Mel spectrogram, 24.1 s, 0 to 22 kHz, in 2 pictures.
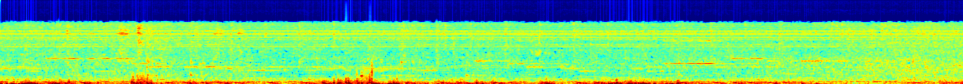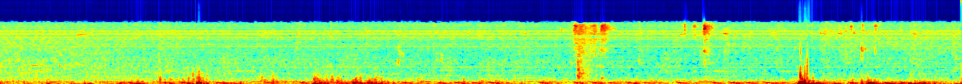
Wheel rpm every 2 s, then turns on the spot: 0, 0, 0, 0, 0, 0, 0, 0, 0, 0, 0, 0.
none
